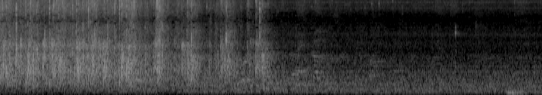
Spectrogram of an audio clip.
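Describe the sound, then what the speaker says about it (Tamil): Applause from a packed hall audience at a Tamil youth literature workshop in Madurai, dense and loud at first, then thinning and fading over several seconds. "அவர்களுக்கு அரங்கம் நிறைந்த கைத்தட்டலை உரித்தாக்குகிறேன்."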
